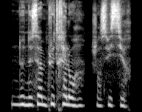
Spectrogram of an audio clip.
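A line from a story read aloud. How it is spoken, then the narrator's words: Trembling voice. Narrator (French): dit-elle d'une voix tremblotante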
